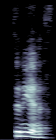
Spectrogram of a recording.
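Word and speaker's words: Cinéaste: how do you say it? Cineast, I think. – Cineast, yes. – Yeah, I think so.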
